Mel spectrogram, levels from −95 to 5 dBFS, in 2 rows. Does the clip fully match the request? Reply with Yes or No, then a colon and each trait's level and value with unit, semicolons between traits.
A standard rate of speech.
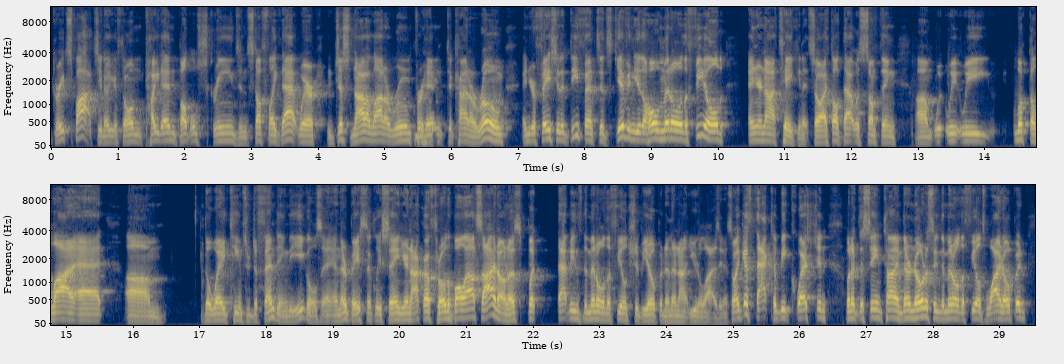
No: fast, 240 wpm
